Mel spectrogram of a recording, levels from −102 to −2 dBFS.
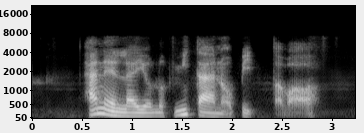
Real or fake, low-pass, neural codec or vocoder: fake; 7.2 kHz; codec, 24 kHz, 0.9 kbps, DualCodec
